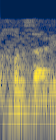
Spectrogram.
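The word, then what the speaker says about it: خوانساري: ولذلك مثلا خنسار طبعا يكتبونها الخنساري مثلا خاء واو ألف، خوان ساري كان خوان ساري هي خان ساري، لكن تلفظ خنساري باعتبار أن في اللغة الفارسية في اللهجة العامية يبدلون الألف واو، يقولون خيابان خيابون مثلا، صحيح؟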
